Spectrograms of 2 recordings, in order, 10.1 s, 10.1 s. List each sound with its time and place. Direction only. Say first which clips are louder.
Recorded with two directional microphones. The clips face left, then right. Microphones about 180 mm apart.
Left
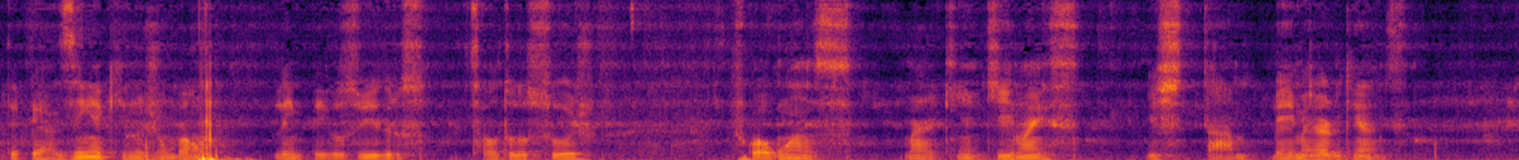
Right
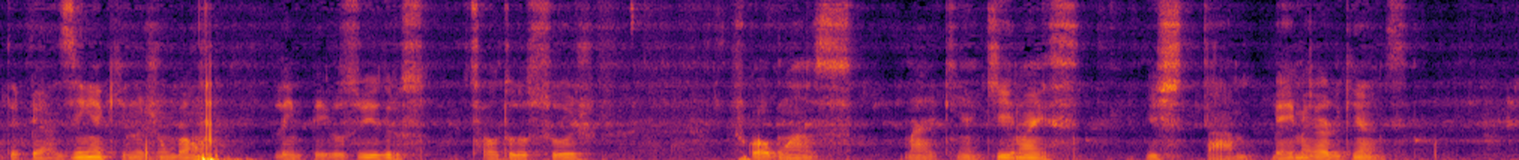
0.0 s speech: even; 5° left (ahead or behind); by 9.4 s 20° right (ahead or behind)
